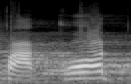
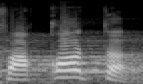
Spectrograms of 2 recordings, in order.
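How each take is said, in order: First: The final consonant is plain with no bounce. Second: The final q has a light echoing bounce. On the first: The speaker calls it wrong. "nggak boleh bilang fakot gitu aja nggak boleh" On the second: The speaker calls it right. "ini bacanya harus kolkolah ya nak"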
